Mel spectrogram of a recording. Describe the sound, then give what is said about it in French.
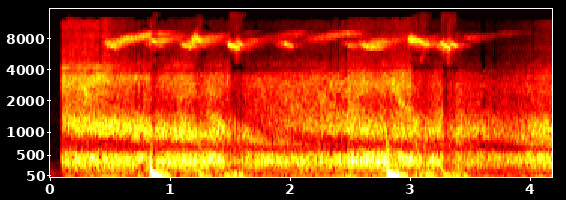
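A recording of the aurora borealis: eerie high whistling chirps and glides drift over a steady static hiss, broken by a couple of sharp crackling pops; continuous and moderately loud, with no voices. “Ça, c'est le son du aurore boréale.”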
